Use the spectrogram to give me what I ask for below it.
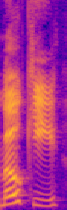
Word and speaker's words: Mochi: there it's confusing because it's spelled like mochi like the japanese ice cream dessert but that's not how you pronounce it but that's not how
